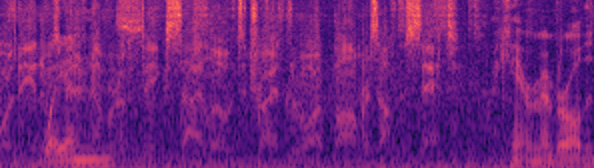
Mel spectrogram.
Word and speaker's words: Wayans: I always wanted to call him Damon Wayans, but I guess it's spelled W-A-Y-O-N-S, so it's Wayans. Wayans.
